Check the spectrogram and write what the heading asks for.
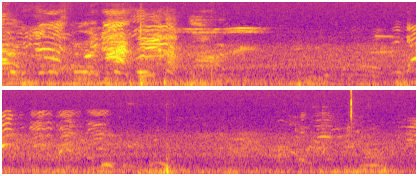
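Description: Distant voices of players and spectators calling across an open field, faint, over a steady rumble of wind on the microphone. A single sharp thump about six seconds in.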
